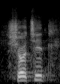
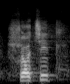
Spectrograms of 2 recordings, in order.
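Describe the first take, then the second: The two takes are said the same way.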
